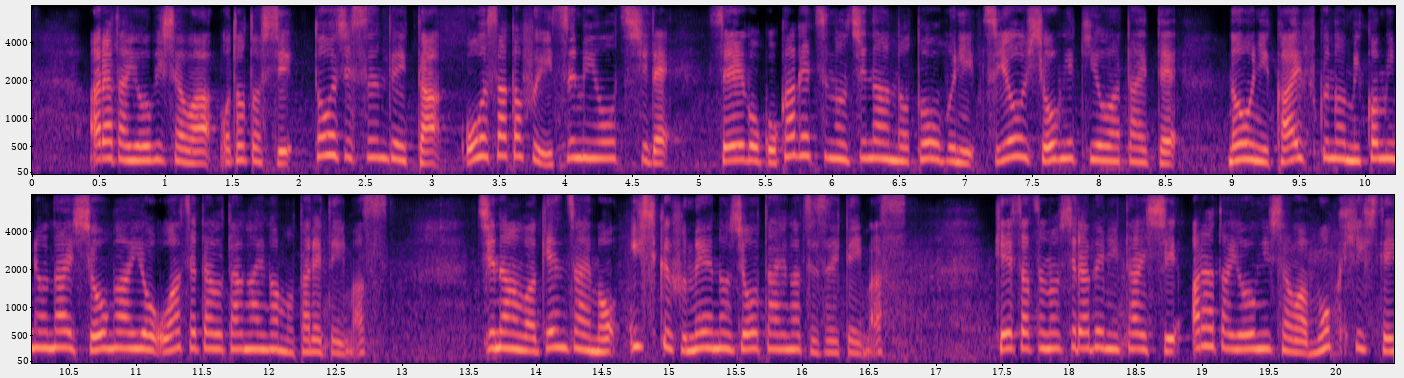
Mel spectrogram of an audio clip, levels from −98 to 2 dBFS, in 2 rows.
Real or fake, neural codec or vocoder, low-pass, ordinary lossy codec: fake; codec, 16 kHz, 4 kbps, X-Codec, HuBERT features, trained on general audio; none; none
